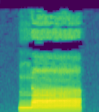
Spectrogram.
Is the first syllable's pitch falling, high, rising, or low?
low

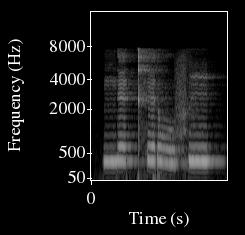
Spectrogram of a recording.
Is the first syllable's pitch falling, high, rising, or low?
high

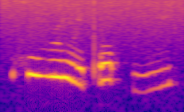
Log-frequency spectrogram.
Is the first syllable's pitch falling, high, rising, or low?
high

